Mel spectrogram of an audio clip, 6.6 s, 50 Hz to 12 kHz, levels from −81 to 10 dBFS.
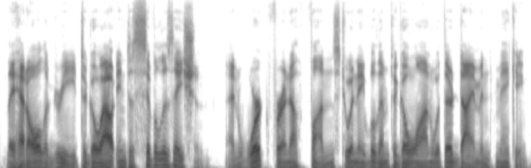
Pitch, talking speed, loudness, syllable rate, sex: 85 Hz, 215 wpm, -21 LUFS, 5.7 syllables/s, male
